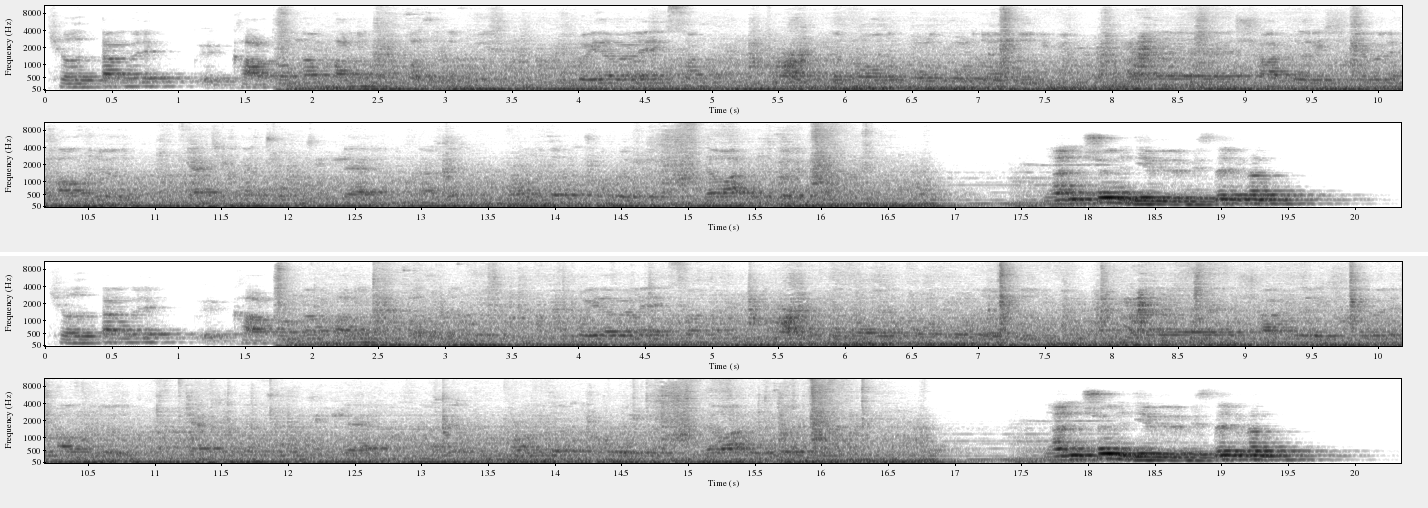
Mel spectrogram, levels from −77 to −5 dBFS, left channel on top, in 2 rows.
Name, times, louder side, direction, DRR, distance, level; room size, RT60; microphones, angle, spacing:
voice 1, 0.0-3.4 3.8-5.0 5.3-7.8 8.1-10.9 11.2-13.4 13.6-16.3, equal, 40° left, -2 dB, 3.0 m, -34 dB
sound 1, 1.7-16.8, equal, 75° right, 2.8 m, -28 dB
sound 2, 4.9-18.1, equal, 10° right, 2.4 m, -38 dB
voice 2, 17.7-19.3, right 2 dB, 45° right, -8 dB, 3.0 m, -19 dB
11.5 x 7.1 x 3.9 m, 0.87 s
head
